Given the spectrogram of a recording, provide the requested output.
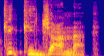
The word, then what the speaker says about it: Kiki Gyan: My brother, my sister, today we are talking about Kiki Gyan. Kiki Gyan. Oh my God. Today we're talking about Kiki Gyan. Now Kiki is spelled K-I-K-I.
